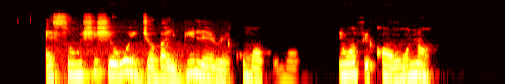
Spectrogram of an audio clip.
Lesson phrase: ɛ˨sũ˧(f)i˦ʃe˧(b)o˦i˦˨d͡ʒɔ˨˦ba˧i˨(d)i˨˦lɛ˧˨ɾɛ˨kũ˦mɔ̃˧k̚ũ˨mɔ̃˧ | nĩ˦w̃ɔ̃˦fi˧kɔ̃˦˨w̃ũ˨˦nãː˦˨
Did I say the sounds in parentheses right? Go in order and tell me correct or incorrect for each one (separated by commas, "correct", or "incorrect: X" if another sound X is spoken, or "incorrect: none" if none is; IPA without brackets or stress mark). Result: incorrect: ʃ, incorrect: w, incorrect: b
